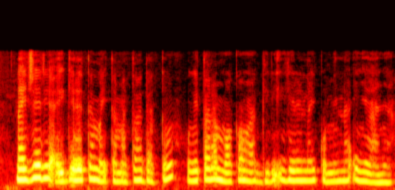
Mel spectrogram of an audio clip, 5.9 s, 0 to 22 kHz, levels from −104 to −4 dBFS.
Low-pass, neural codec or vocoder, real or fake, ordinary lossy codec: 7.2 kHz; codec, 16 kHz, 4 kbps, FreqCodec, larger model; fake; none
